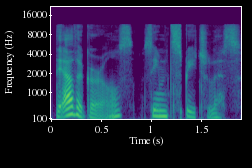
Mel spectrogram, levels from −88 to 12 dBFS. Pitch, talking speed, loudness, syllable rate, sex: 185 Hz, 160 wpm, -23 LUFS, 4.6 syllables/s, female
